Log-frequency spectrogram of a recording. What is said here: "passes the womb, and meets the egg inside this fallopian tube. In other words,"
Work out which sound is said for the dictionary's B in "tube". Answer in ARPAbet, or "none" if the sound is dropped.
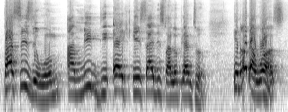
none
